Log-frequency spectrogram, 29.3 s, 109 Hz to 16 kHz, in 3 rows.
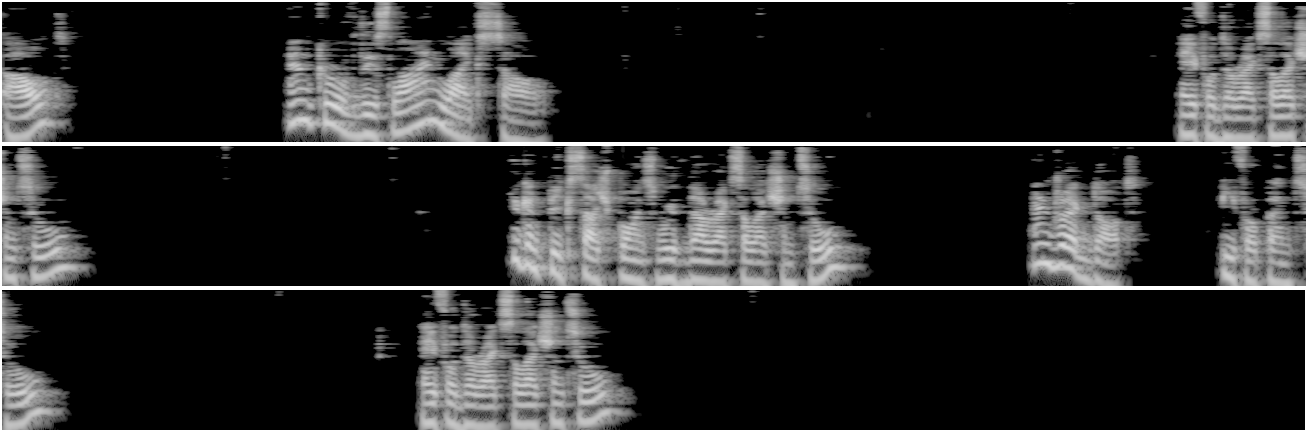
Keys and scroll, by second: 4.6 alt+space, 8.7 a, 13.0 v, 18.7 space, 18.8 p, 22.5 a, 27.4 space.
